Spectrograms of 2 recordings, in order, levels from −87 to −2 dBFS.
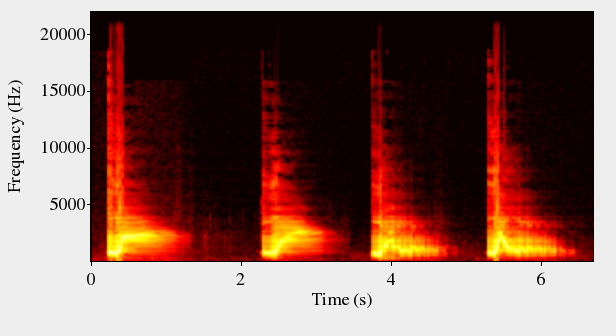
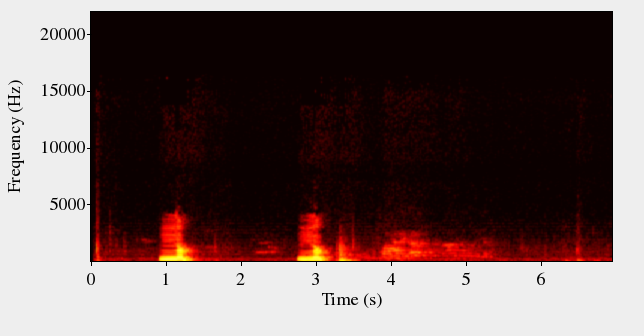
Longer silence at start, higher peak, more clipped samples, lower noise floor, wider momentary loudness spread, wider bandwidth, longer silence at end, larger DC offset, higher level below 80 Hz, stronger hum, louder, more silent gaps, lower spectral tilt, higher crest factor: first, 0.2 s vs 0.05 s; first, 0 dBFS vs -6 dBFS; first, 0.2% vs under 0.1%; about the same, -65 dBFS vs -63 dBFS; second, 22 LU vs 26 LU; first, 18.5 kHz vs 4.4 kHz; second, 0.4 s vs 2.55 s; neither; about the same, -60 dBFS vs -60 dBFS; neither; first, -13 LUFS vs -21 LUFS; neither; second, -0.5 dB/octave vs -10 dB/octave; about the same, 16 dB vs 20 dB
